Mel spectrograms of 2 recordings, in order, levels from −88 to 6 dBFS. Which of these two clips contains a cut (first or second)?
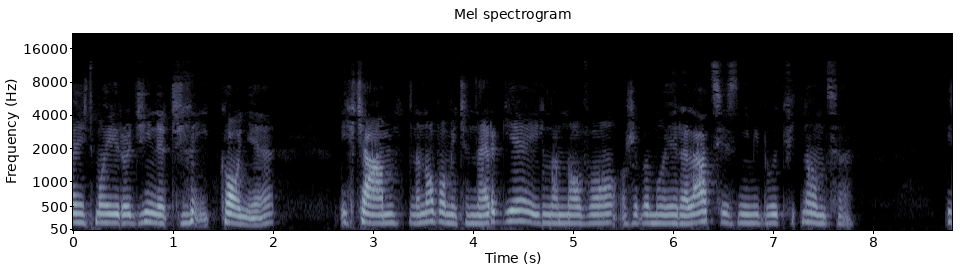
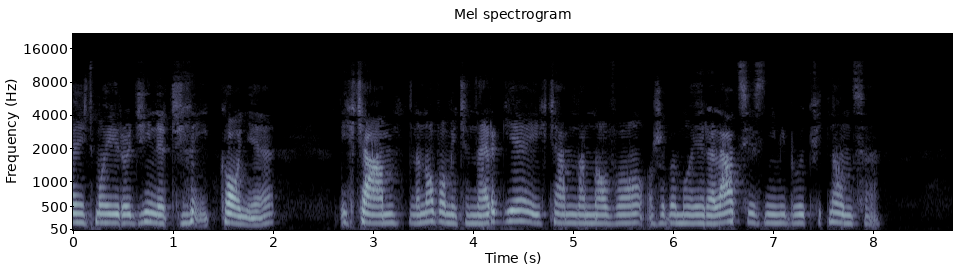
first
